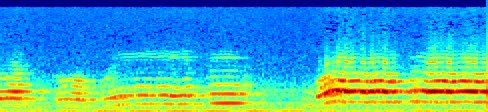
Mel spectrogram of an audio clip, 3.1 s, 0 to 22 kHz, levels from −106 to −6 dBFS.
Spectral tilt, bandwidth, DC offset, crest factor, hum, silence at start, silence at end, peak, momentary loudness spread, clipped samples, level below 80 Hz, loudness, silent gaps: -7 dB/octave; 4 kHz; under 0.1%; 12 dB; none; 0 s; 0 s; -4 dBFS; 20 LU; under 0.1%; -42 dBFS; -16 LUFS; none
